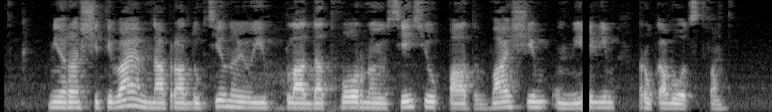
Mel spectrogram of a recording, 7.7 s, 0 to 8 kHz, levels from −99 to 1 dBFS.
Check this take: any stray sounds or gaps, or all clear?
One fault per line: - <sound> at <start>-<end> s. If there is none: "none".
- dropout at 5.8-5.9 s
